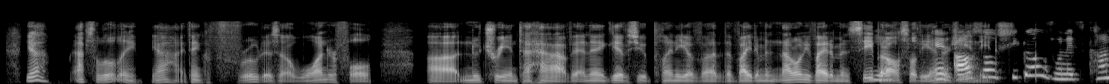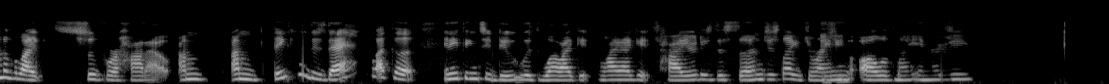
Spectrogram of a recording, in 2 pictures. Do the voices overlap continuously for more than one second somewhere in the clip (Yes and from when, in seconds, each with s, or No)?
Yes, from 8.7 s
